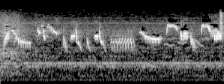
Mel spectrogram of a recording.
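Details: Skylark song recorded in the Eifel region of Germany, a rapid run of high whistled and slurred notes, sliding phrases and brief buzzy trills poured out without pause, a low constant hum beneath.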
